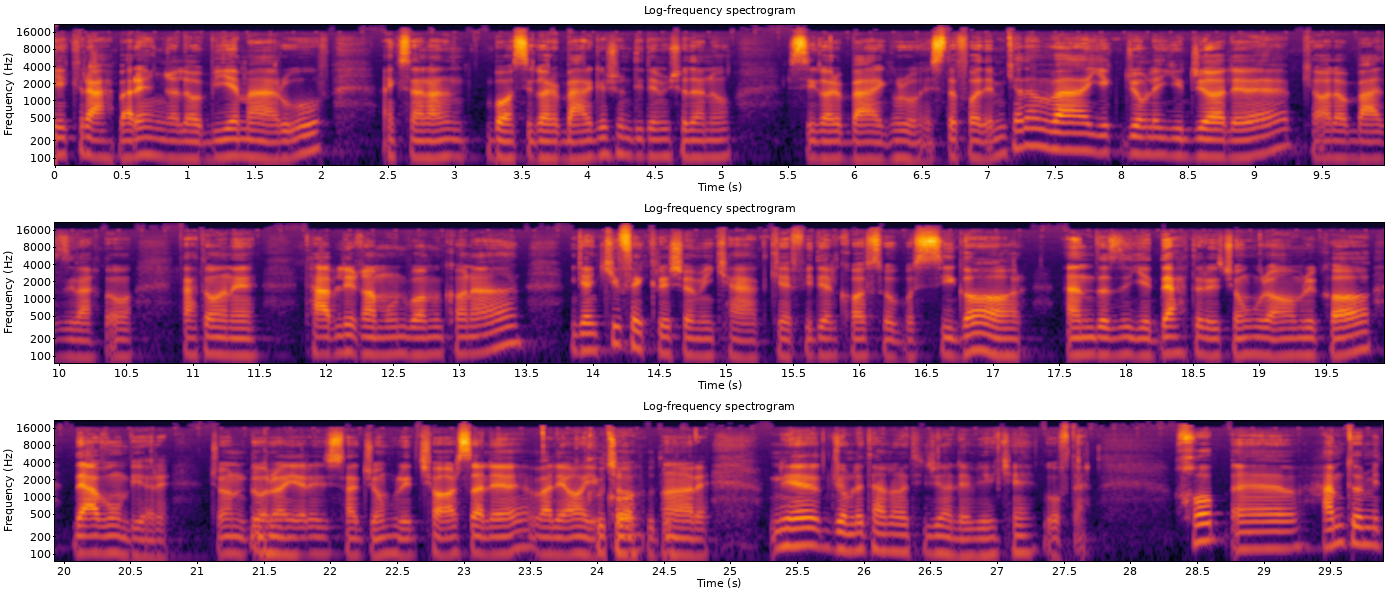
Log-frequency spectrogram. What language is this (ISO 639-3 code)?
fas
